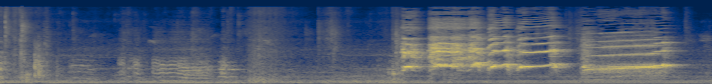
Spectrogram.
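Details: Laughing chicken (ayam ketawa) crowing. Quiet opening seconds with faint background noise, then a loud, harmonic, choppy crow bursts in near five seconds, followed by a steadier drawn-out note rising slightly at its end.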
